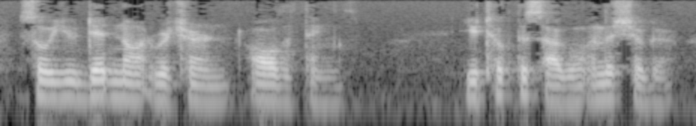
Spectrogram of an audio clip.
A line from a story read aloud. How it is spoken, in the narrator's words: The superintendent, in a milder tone, replied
